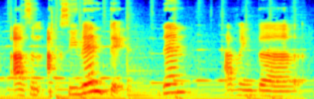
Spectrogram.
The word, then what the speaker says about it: accidente: Next, accidente. This time there are four syllables, so then it's going to have the prosodic accent. Accidente.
